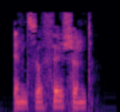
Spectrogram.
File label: "insufficient", English; adjectives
